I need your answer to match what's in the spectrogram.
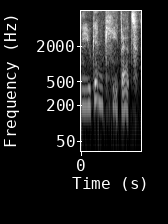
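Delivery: hushed, settled "You can keep it"; soft, calm letting go. Retold or imitated. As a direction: quietly release it twice. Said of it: "I said".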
